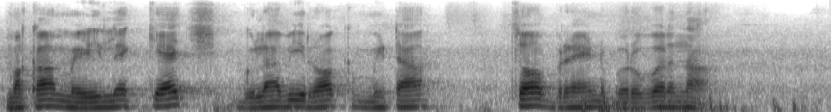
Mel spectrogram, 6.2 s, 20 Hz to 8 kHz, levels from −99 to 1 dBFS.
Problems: constant background noise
